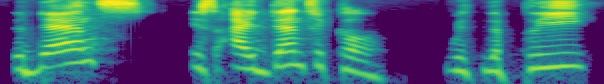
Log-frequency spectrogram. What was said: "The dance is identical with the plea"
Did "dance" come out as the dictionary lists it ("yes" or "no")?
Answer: yes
